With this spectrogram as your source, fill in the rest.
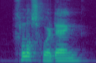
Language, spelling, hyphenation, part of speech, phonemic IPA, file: Dutch, glasgordijn, glas‧gor‧dijn, noun, /ˈɣlɑs.xɔrˌdɛi̯n/, Nl-glasgordijn.ogg
- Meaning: glass curtain (translucent curtain)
